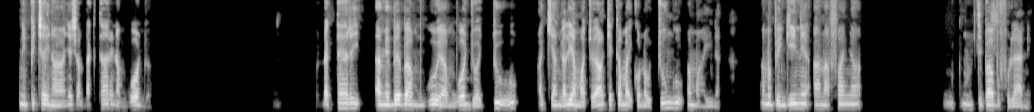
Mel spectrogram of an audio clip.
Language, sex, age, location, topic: Swahili, male, 25-35, Wajir, health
